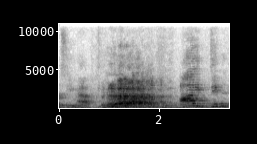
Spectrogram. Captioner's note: audience laughing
